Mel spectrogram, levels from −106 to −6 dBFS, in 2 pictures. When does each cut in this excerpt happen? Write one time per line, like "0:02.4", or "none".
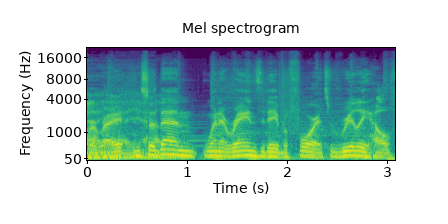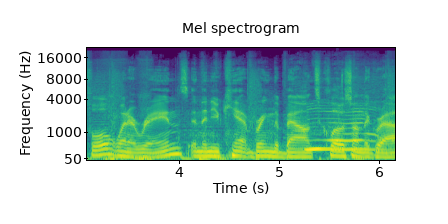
none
